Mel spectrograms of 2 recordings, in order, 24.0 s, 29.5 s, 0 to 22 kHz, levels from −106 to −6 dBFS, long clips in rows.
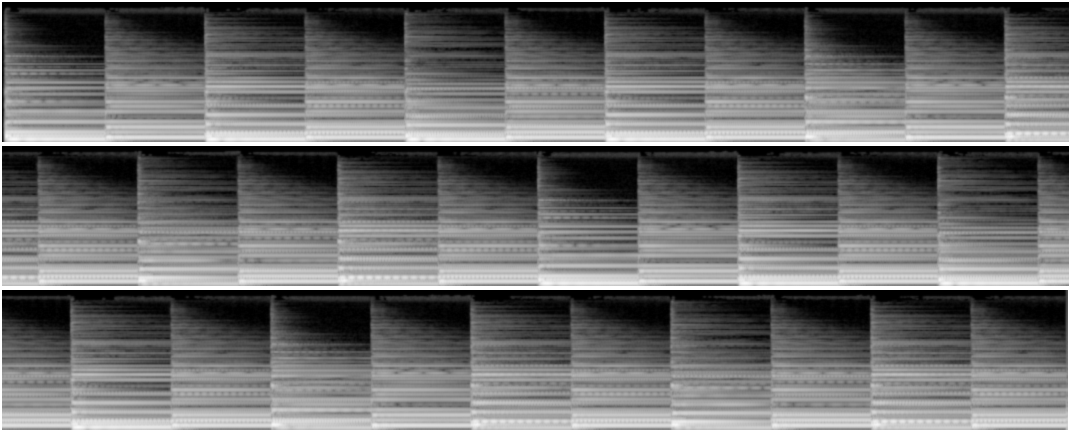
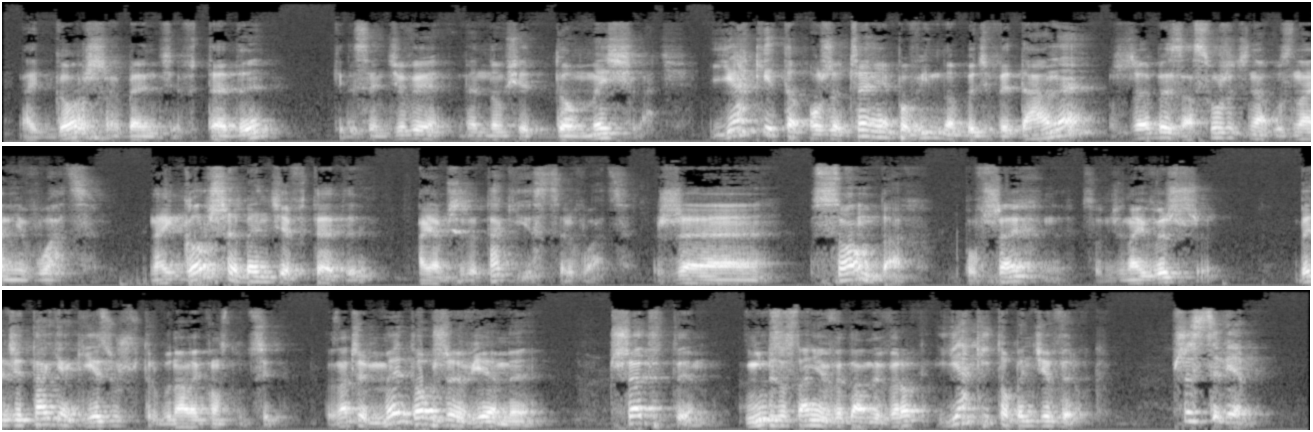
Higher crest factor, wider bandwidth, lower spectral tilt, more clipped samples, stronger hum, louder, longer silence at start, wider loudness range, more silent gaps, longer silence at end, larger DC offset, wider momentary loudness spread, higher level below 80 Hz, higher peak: about the same, 14 dB vs 14 dB; second, 8.4 kHz vs 14 kHz; first, -9 dB/octave vs -3 dB/octave; neither; neither; second, -18 LUFS vs -14 LUFS; about the same, 0.05 s vs 0.15 s; about the same, 2 LU vs 3 LU; neither; second, 0 s vs 0.35 s; second, under 0.1% vs 0.1%; second, 6 LU vs 13 LU; first, -36 dBFS vs -54 dBFS; about the same, -2 dBFS vs 0 dBFS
